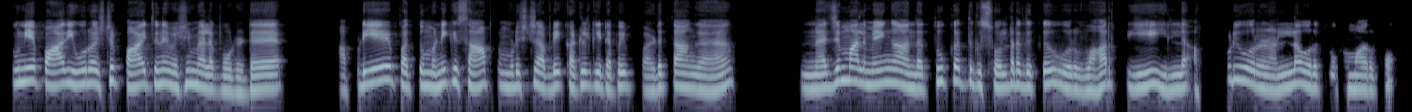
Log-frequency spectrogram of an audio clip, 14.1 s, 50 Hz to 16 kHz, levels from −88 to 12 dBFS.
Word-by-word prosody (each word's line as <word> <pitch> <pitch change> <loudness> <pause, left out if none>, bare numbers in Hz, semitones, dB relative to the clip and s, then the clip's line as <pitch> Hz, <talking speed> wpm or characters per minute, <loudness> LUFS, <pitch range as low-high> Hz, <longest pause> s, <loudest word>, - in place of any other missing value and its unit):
துணிய 240 +2 +5
பாதி 205 +3 +4
ஊற 220 - 0
வச்சுட்டு 210 +6 -1
பாதி 195 +3 +3
துணிய 215 0 +2
மிஷின் 205 +3 -1
மேல 170 -2 +2
போட்டுட்டு, 155 +1 0 0.8
அப்படியே 200 +9 +3 0.2
10 190 +2 -2
மணிக்கு 220 +5 +1
சாப்ட்டு 195 +1 0
முடிச்சுட்டு, 190 +2 -1
அப்படியே 195 +3 -1
கட்டில் 200 +2 -1
கிட்டே 180 -3 0
போய் 190 0 0 0.2
படுத்தாங்க, 180 +1 -1 1.2
நெஜமாலுமேங்க 225 +2 +2
அந்த 175 -2 0
தூக்கத்துக்கு 230 -5 -2
சொல்றதுக்கு 190 +2 0 0.2
ஒரு 165 -2 0
வார்த்தையே 190 0 -1 0.2
இல்ல, 170 +2 0 0.2
அப்படி 270 - -7
ஒரு 185 -4 0
நல்ல 175 +5 0 0.2
ஒரு 180 -1 -2
தூக்கமா 170 0 -3
இருக்கும். 160 0 -7
190 Hz, 135 wpm, -23 LUFS, 175-215 Hz, 1.2 s, துணிய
